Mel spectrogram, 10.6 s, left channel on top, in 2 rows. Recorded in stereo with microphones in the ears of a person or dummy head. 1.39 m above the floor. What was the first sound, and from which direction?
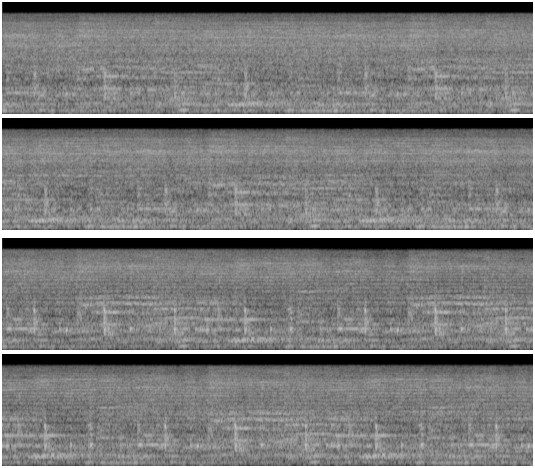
A machine running, 30° right (ahead or behind).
